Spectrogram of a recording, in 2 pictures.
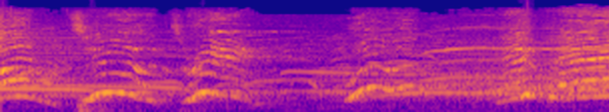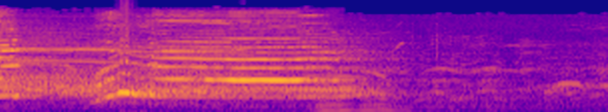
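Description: A young woman sings through a microphone over loudspeakers.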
